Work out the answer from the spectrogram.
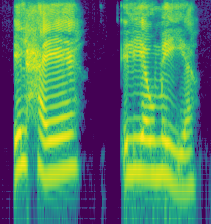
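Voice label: "الحياة اليومية", Arabic; everyday life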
